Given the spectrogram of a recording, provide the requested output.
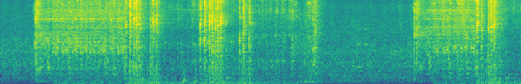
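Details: American Ironhorse Texas Chopper V-twin, revived after sitting for years, oil coming out of the air cleaner: fires up with a rough uneven lope, surges and sags a few times, then dies as it runs out of gas.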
